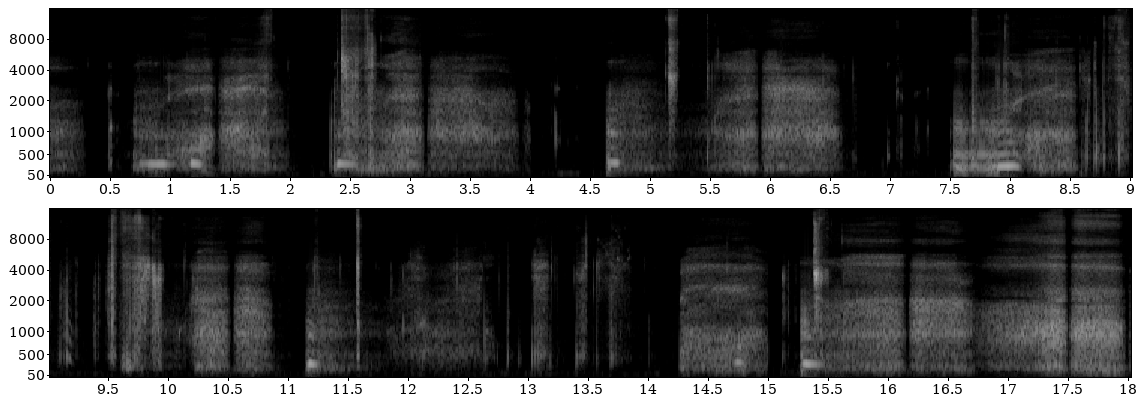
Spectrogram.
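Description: Wet kissing smacks come in irregular bursts, mixed with soft, breathy sighs and exhales, all fairly quiet with short pauses between, and no speech.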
